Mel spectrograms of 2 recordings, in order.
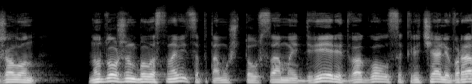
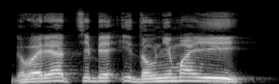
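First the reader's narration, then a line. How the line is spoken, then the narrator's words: Shouting. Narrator (Russian): кричал один голос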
